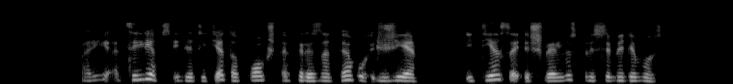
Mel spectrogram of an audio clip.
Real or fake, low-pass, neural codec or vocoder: fake; 7.2 kHz; codec, 16 kHz, 2 kbps, FunCodec, trained on Chinese and English, 25 frames a second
